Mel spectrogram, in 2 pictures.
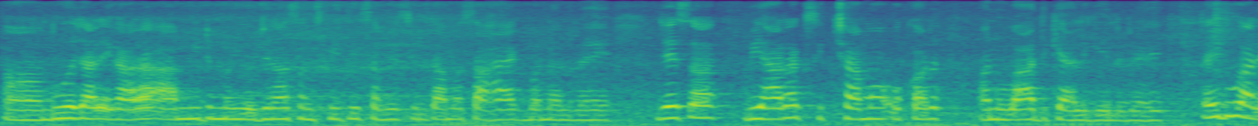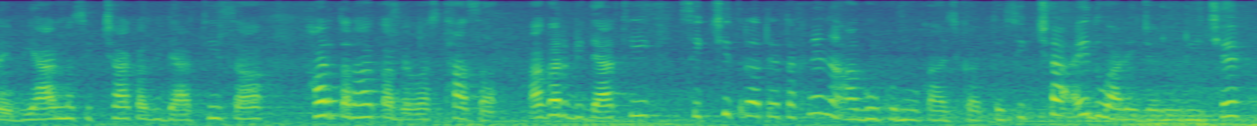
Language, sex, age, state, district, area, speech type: Maithili, female, 30-45, Bihar, Muzaffarpur, urban, spontaneous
